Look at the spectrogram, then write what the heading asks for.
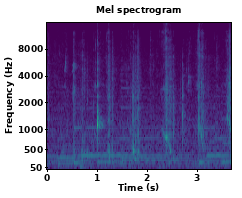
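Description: Someone eats a small salted snack from a little pack, making many irregular crisp crunches and bites as they chew.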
